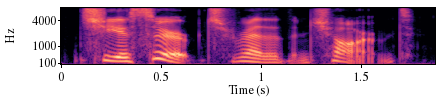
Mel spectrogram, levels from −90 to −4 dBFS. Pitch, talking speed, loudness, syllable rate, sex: 195 Hz, 160 wpm, -17 LUFS, 5.9 syllables/s, female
